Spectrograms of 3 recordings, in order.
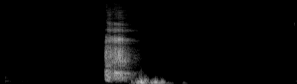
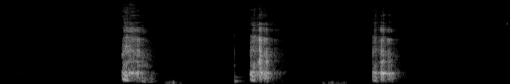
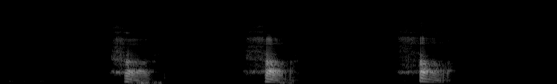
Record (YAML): cough_length: 3.0 s
cough_amplitude: 15433
cough_signal_mean_std_ratio: 0.29
three_cough_length: 5.1 s
three_cough_amplitude: 22276
three_cough_signal_mean_std_ratio: 0.27
exhalation_length: 5.6 s
exhalation_amplitude: 3691
exhalation_signal_mean_std_ratio: 0.28
survey_phase: beta (2021-08-13 to 2022-03-07)
age: 65+
gender: Male
wearing_mask: 'No'
symptom_none: true
smoker_status: Never smoked
respiratory_condition_asthma: false
respiratory_condition_other: false
recruitment_source: REACT
submission_delay: 1 day
covid_test_result: Negative
covid_test_method: RT-qPCR
influenza_a_test_result: Negative
influenza_b_test_result: Negative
